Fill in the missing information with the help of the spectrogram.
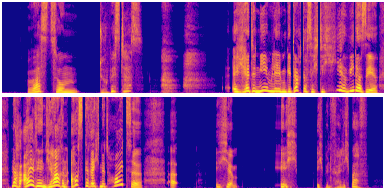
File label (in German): überraschte Person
